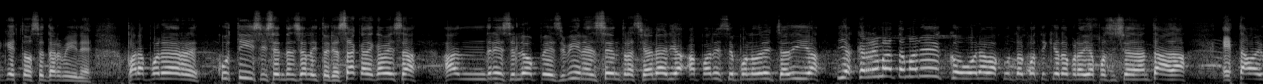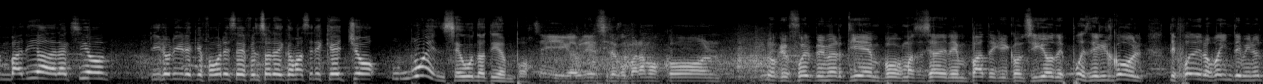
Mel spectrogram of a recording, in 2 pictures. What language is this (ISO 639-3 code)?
spa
